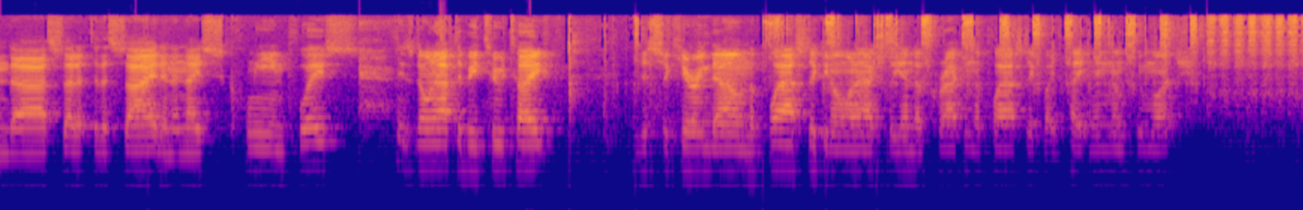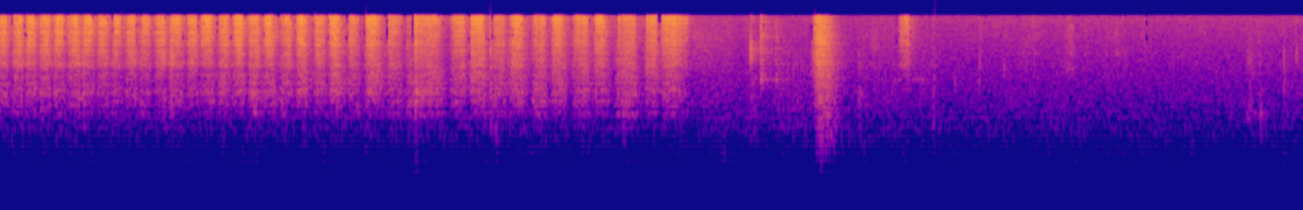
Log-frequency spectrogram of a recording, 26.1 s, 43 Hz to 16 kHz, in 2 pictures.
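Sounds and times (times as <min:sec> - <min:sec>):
ratchet wrench clicking: 0:07.6 - 0:12.4.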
